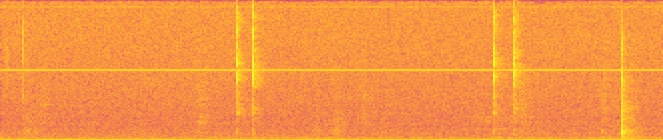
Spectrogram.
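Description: Computer mouse clicks: two close pairs of sharp clicks, then one louder single click near the end, over a steady low electrical hum.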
